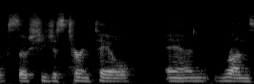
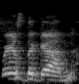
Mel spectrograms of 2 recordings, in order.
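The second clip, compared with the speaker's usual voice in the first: much louder, raised pitch; angry demand; 6 semitones higher, 10 dB louder than usual. Acted. Player's character demands the gun from him, angry shout. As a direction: fire the question at full volume.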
